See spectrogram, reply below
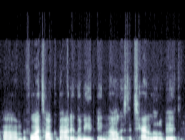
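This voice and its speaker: Male livestream host, lower-pitched voice, close dry sound; casual, welcoming, encouraging, speaks off the cuff with halting phrasing. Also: little pitch movement, fairly bright tone, no echo. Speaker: host of live online voice auditions, writer. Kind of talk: casual livestream chat, greeting viewers by name.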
